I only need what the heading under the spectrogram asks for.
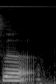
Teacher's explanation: to raise the tongue into the Polito a Buehler position but the tongue should not exactly touch the angular ridge there should be a little space and we have to force the air out in the manner of a fricative it's a continuous sound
